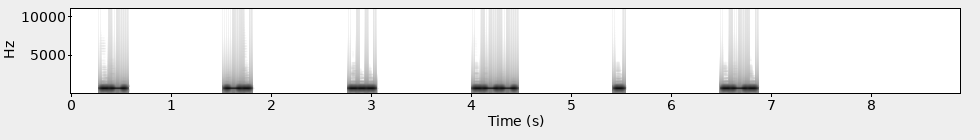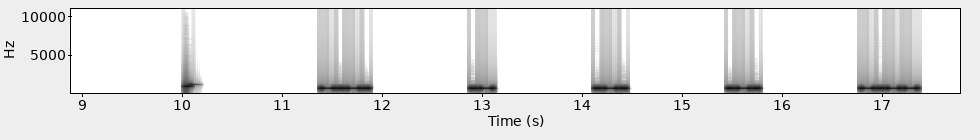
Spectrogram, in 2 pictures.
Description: Morse code, heard as a keyed tone, about 28 wpm, spaced as for 8 wpm, 700 Hz. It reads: ANSWER CARRY
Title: 8x Character Spacing - Top 300 Words - 28wpm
